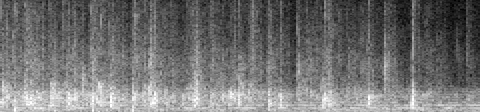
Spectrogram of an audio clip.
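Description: An audience claps steadily through a short stretch, a dense patter of many hands filling the space at moderate volume, with no voices standing out.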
